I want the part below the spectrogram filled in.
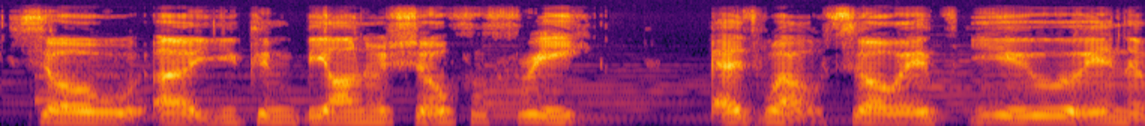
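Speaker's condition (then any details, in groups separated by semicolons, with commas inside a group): Cerebral palsy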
